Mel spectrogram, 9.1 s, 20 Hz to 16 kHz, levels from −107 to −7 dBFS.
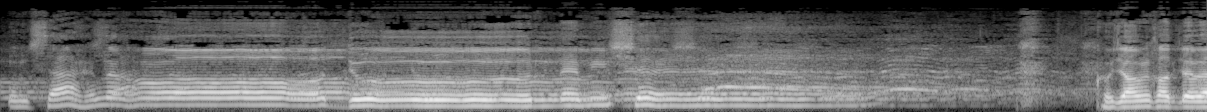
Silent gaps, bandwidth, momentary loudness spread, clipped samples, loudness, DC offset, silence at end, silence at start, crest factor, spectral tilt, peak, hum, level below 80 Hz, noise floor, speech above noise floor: none; 11 kHz; 18 LU; under 0.1%; -25 LUFS; under 0.1%; 0 s; 0 s; 18 dB; -6 dB/octave; -8 dBFS; none; -70 dBFS; -45 dBFS; 22 dB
